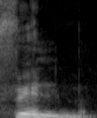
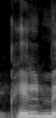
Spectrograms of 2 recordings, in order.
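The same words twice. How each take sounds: First: "फिल्म" with a true f, as film; nukta F sound. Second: "फिल्म" with an aspirated p, as philm; PH sound, no nukta. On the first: Teacher answering how it reads with nukta, "फिल्म" with an f. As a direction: say "फिल्म" starting on f, not a puffed p. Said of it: "तो क्या पढ़ा जाएगा?". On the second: Teacher reading the word as written for pupils, "फिल्म" with a ph. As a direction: say "फिल्म" starting on a puffed p, not f. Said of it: "जब इसमें नुक्ता लग जाएगा". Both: Shown as a demonstration.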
